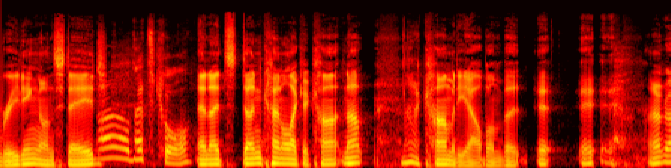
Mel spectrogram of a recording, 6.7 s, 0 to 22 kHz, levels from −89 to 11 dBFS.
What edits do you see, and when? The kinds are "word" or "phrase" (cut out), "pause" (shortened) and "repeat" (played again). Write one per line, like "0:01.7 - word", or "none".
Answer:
0:05.3 - pause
